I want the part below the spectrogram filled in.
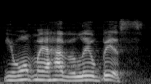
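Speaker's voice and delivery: playful attempt at an American twang; put-on twang. Shown as a demonstration. Host trying a twang for her online listeners, joking twang. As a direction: stretch the vowels into a joking twang. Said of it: "twang to my, to my speaking".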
